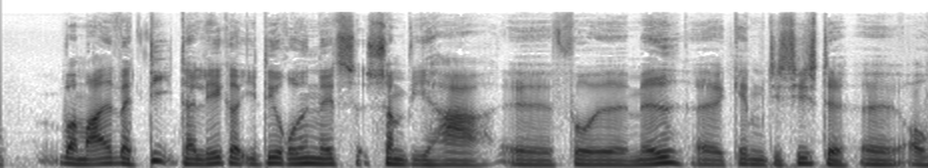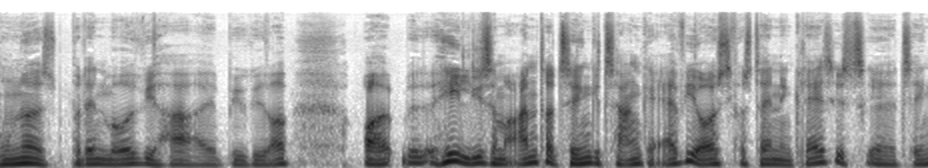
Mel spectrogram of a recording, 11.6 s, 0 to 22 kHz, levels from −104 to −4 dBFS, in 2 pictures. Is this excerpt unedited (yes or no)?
no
